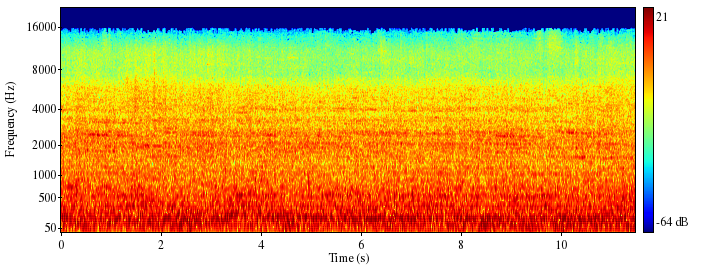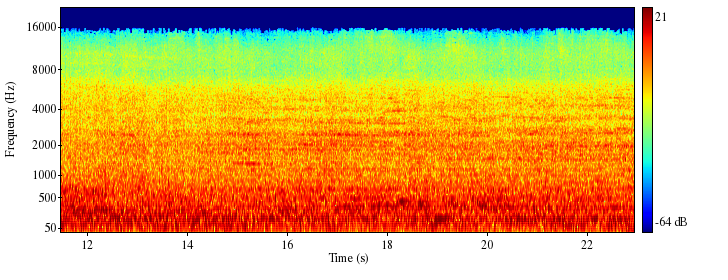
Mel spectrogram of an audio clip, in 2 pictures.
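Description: Loaded autorack freight cars rolling past: steel wheels on rail making a steady, unbroken rolling noise.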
